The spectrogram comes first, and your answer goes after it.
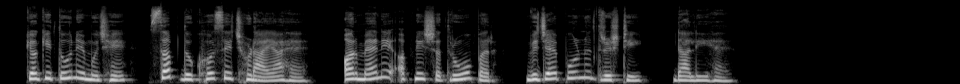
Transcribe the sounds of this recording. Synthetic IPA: kjõːkit̪uːnemʊd͡ʒʱe | sɐb̚d̪ʊkʰõset͡ʃʰʊɽaːjaɦɛː | ɔːɾmɛ̃ːneʔɐpneʃɐt̪ɾuõpɐɾ | ʋɪd͡ʒəjpuːɾɳd̪ɾɪʃʈi | ɖaːliɦɛː

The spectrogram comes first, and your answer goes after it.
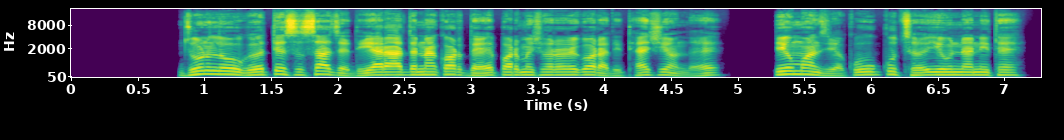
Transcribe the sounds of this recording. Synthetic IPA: d͡zʊɽ̃loːɡt̪eːs̬saːd͡zɛd̪iaːɾaːd̪nakɔɾd̪ɛpɐɾmeːʃ̬wəɾaɾɛɡʱɔɾad̪it̪ʰɛːʃ̬iɔ̃ːnd̪ɛ | t̪ɪũmãːn̆d͡zɪjakukʊt͡sʰjuɦʊnːanit̪ʰɛ

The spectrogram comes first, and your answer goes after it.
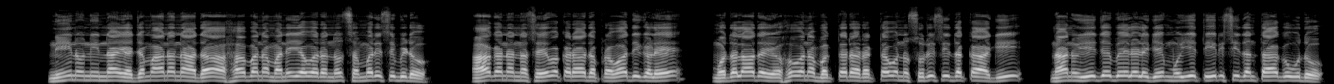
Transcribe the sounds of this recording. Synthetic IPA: niːnuninːɐjɛd͡ʒɐmaːnɐnaːd̪ɐːɦaːbɐnɐmɐnɛjɐʋɐɾɐnːusɐmːɐɾisibiɽu | aːɡɐnɐnːɐseːʋɐkɐɾaːd̪ɐpɾɐʋaːd̪iɡɐɭe̞ː | mɔd̪ɐlaːd̪ɐjɔɦɔːʋɐnɐbʱɐk̚t̪ɐɾɐɾɐk̚t̪ɐʋɐnːusuɾisid̪ɐkːaːɡi | naːnueːd͡ʒeːbeːlɐɭiɡe̞mujet̪iːɾisid̪ɐnt̪aːɡuʋud̪u

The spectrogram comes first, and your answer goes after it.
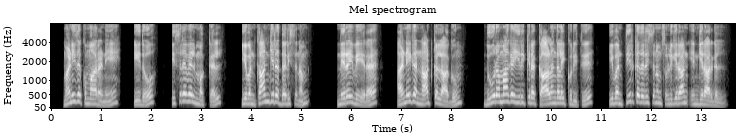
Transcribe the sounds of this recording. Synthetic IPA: mɐnɪðɐkʊmaːɾɐneː | eːðoː | ɪsɾɐʋeːlmɐkːɐɭ | ɪʋɐnkaːnɡɪrɐd̪ɐɾɪsɐnɐm | nɪrɐɪʋeːɾɐ | ɐneːɣɐnaːʈ̚kɐɭaːɣɯm | d̪uːɾɐmaːɣɐɪɾɯkːɪrɐkaːlɐŋɡɐɭɐɪkːʊrɪt̪ːɯ | ɪʋɐnt̪iːɾkɐd̪ɐɾɪsɐnɐmsɔlɣɪraːnʔɛnɡɪraːɾɣɐɭ

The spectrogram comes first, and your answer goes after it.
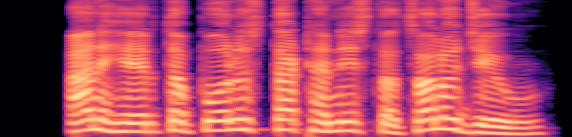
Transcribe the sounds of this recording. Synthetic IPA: ɐnɦeːɾt̪ɐpɔːlʊst̪ɐʈʰanɪst̪at͡sɐlod͡ʒeːu

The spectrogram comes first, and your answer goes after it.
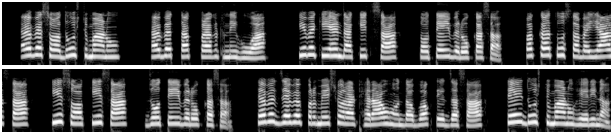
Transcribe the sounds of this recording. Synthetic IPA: ɛːbɛsɔd̪ʊʃʈmaːɽ̃u | ɛːbɛt̪ɐk̚pɾɐɡəʈnĩɦʊa | kɪbɛkiɛ̃ːɳɖakɪt͡ʃʰsa | sɔt̪eːibɛɾoːkasa | pɐkːat̪ʊsabɛjaːd̪sa | kisɔkisa | d͡zoːt̪eːibɛɾoːkasa | t̪ɛːβɛd͡zɛːbɛpɐɾmeːʃwəɾaʈʰɛːɾaːuɦõːnd̪abɐkt̪eːd͡zasa | t̪eːid̪ʊʃʈmaːɽ̃uɦeːɾina

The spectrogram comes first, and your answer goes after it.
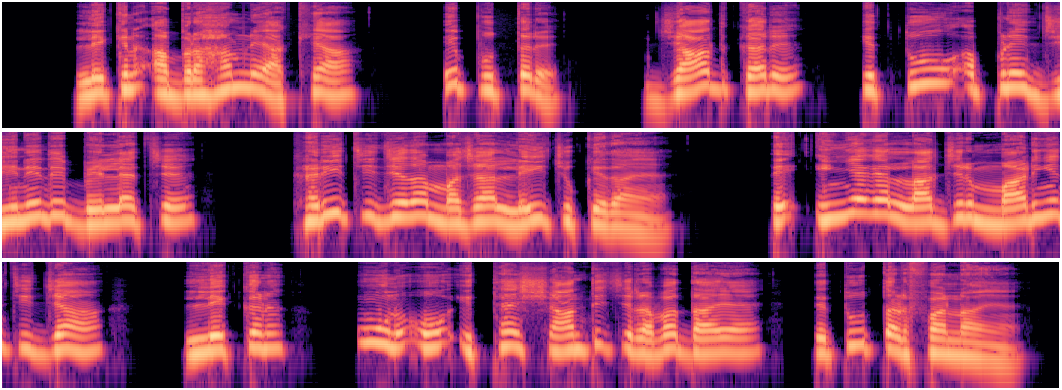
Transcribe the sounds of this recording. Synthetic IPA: leːkɪnəbɾaːɦəmneaːkʰjaː | eːpʊt̪ːəɾ | jaːd̪kəɾ | kit̪uɐpɽ̃ed͡ʒɪneːd̪eːbeːlɛːt͡ʃ | kʰɐɾit͡ʃid͡ʒãːd̪aːmɐzaːleːit͡ʃʊkːeːd̪aːɛ̰̃ː | t̪eːɪjãːɡɛlaːd͡ʒəɾmaːɽɪjãːt͡ʃɪd͡ʒãː | leːkən | uːnoːʔɪt̪ʰːɛ̃ːʃãːnt̪̬iːt͡ʃɾəbaːd̪aːɛː | t̪eːt̪ut̪əɽpʰãːnaːjɛ̰̃ː

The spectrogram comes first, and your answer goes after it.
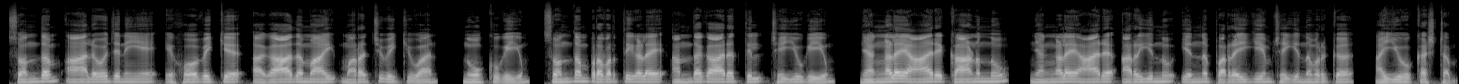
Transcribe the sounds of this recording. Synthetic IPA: swɐnd̪ɐmaːlo̞ːt͡ɕɐnɐje̞jeho̞ːʋekʲːɨɐɣaːd̪ɐmaːjimɐrɐt͡ɕːuʋe̞kʲːuʋaːn | no̞ːkːuɣɐjumswɐnd̪ɐmprɐʋɐrt̪iɣɐɭe̞ʔɐnd̪ɐɣaːɾɐt̪ːilt͡ɕe̞jːuɣɐjum | ɲɐŋːɐɭe̞aːɾekaːɳunːu | ɲɐŋːɐɭe̞aːɾɨʔɐrijunːuʔe̞nːɨpɐrɐjuɣɐjumt͡ɕe̞jːunːɐʋɐrkɨ | ɐjːuːkɐʂʈɐm

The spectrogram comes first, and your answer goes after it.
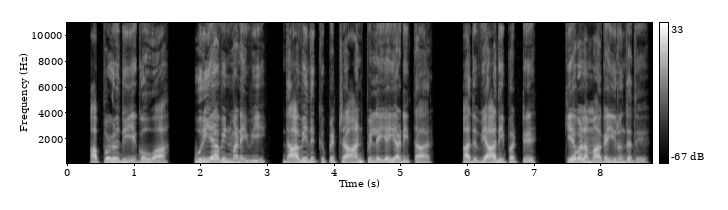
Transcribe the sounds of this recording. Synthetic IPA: ɐpːɔɻɯðɯjɛɣoːʋaː | ʊɾɪjaːʋɪnmɐnɐɪʋi | d̪aːʋiːðɯkːɯpːɛʈrɐaːɳpɪɭːɐjɐɪɐɽɪt̪ːa̰ːɾ | ɐðɯʋɪjaːðipːɐʈːɯ | keːʋɐɭɐmaːɣɐɪɾɯnd̪ɐðɯ

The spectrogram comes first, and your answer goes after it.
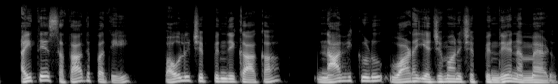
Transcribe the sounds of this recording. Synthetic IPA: ɐjit̪e̞ːsɐt̪aːd̪ipɐt̪i | pɐwlut͡ʃe̞pːind̪ikaːkɐ | naːʋikuɽuʋaːɽɐjed͡ʒɐmaːnit͡ʃe̞pːind̪e̞ːnɐmːaːɽu

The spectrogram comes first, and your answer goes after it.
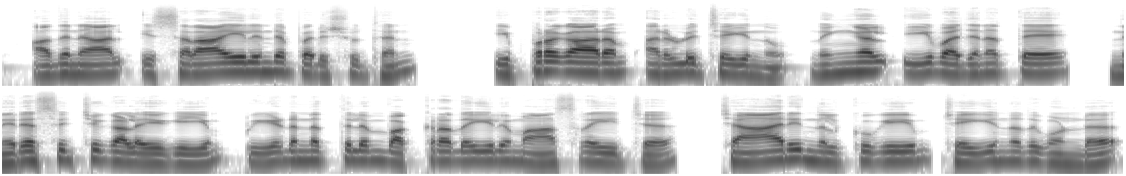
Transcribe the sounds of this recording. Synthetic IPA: ɐðinaːlisraːje̞ːlinde̞pɐɾiɕud̪ʱːɐn | ipːrɐɣaːɾɐmɐɾuɭit͡ɕːe̞jːunːuniŋːɐɭiːʋɐd͡ʑɐnɐt̪ːe̞ | niɾɐsit͡ɕːukɐɭɐjuɣɐjumpiːɽɐnɐt̪ːilumʋɐkrɐðɐjilumaːsrɐjit͡ɕːɨt͡ɕaːɾinilkuɣɐjumt͡ɕe̞jːunːɐðuko̞ɳɖɨ

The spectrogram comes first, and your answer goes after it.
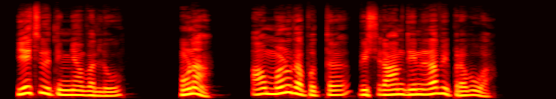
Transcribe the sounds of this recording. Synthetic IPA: jiːsuet̪ɪ̃jãbɐlːu | ɦʊɽ̃a | ɐũmɐɽ̃uɾap̬ʊt̪ːəɾbɪʃɾaːmd̪ɪnɾabʱipɾɐbuaː

